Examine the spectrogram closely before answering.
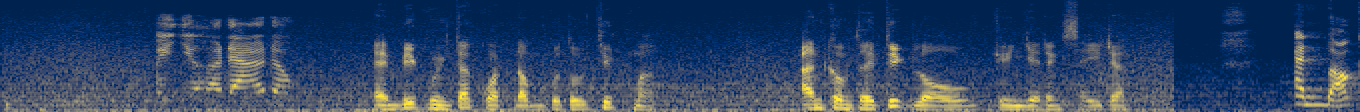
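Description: A young man talks calmly on a phone.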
